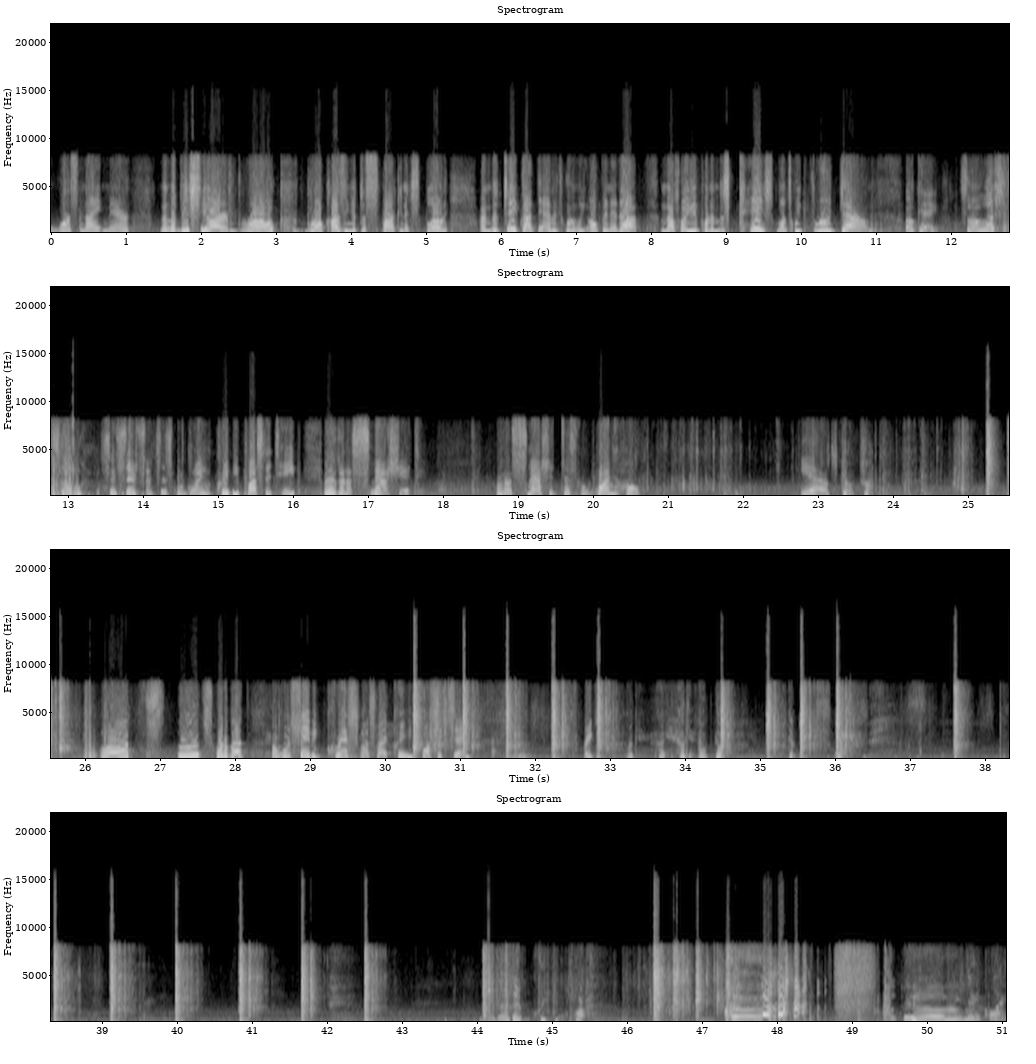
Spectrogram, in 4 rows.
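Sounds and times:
plastic pieces clattering: 0:46.1 - 0:47.5
high-pitched laughing cry: 0:47.3 - 0:48.8.

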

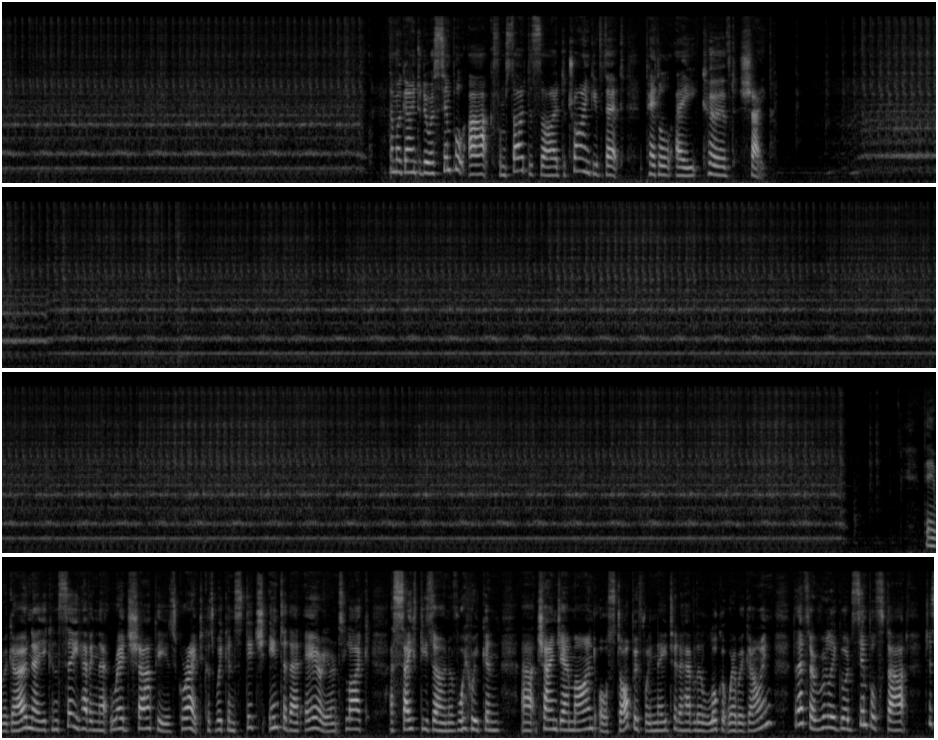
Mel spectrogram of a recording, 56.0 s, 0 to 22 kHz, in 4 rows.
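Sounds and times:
sewing machine stitching hum: 0:00.0 - 0:05.6, 0:12.2 - 0:41.2.

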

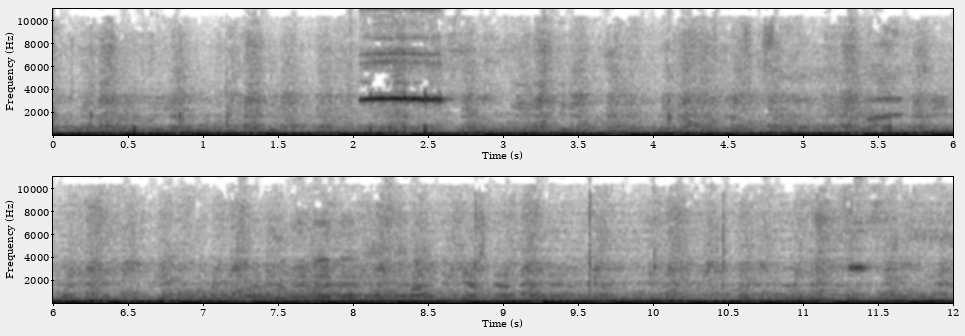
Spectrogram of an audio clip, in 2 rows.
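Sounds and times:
music with heavy bass beat: 0:00.0 - 0:12.0
referee's whistle blast: 0:02.0 - 0:02.7, 0:11.3 - 0:11.6.

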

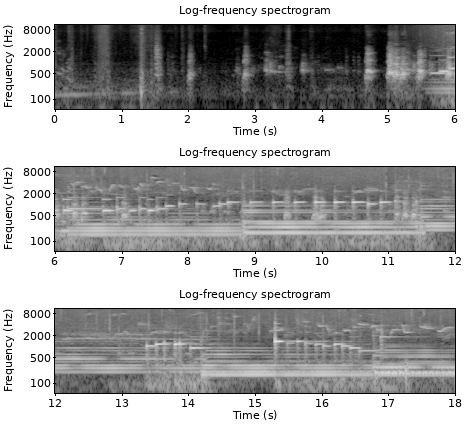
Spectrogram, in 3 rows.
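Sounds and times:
mellow instrumental music: 0:05.3 - 0:18.0.

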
